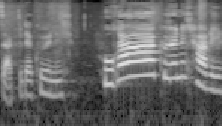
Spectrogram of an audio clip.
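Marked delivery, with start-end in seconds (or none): 1.4-2.9 loud, higher-pitched cheer; calling out. A narrator's reading. Melissa cheers the new king, calling out loudly. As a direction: call it out as a jubilant cheer. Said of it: "rief Melissa".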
